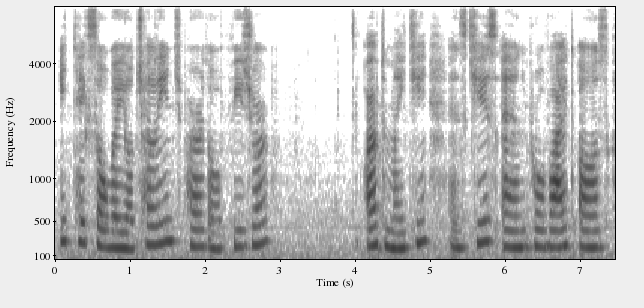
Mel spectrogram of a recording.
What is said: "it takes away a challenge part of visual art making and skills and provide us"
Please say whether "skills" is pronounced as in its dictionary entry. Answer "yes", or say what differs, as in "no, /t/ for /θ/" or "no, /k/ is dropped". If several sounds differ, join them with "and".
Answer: no, /l/ is dropped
